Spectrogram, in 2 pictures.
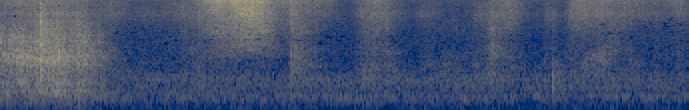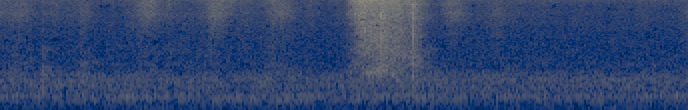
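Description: Rustling and scraping of a leather belt being threaded through the loops of a pair of jeans and fastened. There is a louder brush of clothing in the first second and short rustles near two seconds and eight seconds.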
